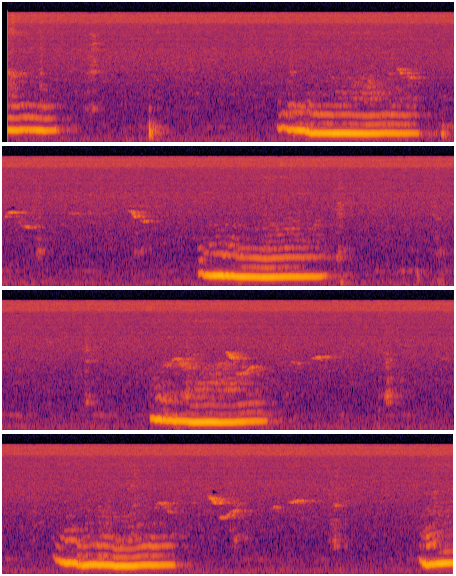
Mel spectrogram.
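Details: Velcro, an aging female cat, making noises in her sleep indoors: drawn-out, harmonic moaning sounds about a second long, each sliding downward in pitch, repeated roughly every four seconds with quiet breathing between, in a small quiet room.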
